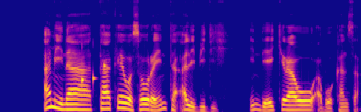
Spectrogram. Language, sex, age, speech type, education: Hausa, male, 30-45, read, tertiary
